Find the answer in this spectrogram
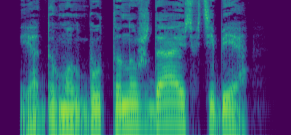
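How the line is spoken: Hissing. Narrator (Russian): шипел Зерит

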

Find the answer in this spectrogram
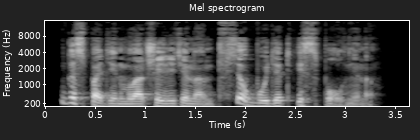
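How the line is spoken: Cold dispassionate tone. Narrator (Russian): я холодным, бесстрастным тоном произнес

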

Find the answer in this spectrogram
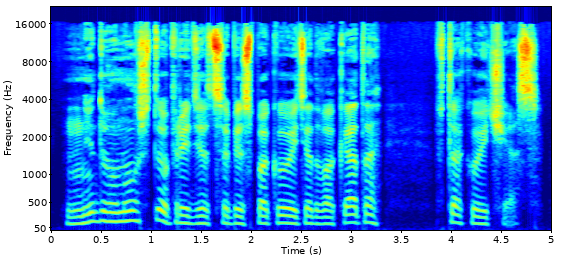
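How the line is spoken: Slightly drunken voice. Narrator (Russian): проговорил он немного пьяным голосом

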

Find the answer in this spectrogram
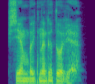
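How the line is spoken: Barely audible. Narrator (Russian): еле слышно сказал он, но так, чтобы его услышали остальные

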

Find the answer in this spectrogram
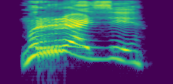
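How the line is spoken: Hissed through gritted teeth. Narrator (Russian): прошипел Макс, скрипя зубами

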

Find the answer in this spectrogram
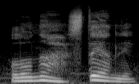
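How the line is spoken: Whispered. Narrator (Russian): прошептала красотуля

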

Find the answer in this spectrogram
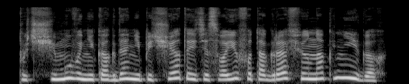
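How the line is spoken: Desperate breathy exhale. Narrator (Russian): С отчаянием выдохнула

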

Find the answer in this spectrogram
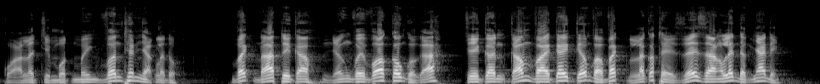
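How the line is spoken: Muttering. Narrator (Vietnamese): lẩm bẩm

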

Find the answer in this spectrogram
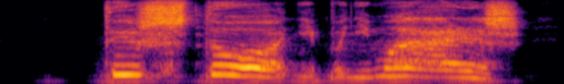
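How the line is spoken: Hissed. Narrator (Russian): зашипела Оза

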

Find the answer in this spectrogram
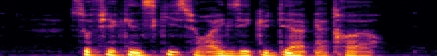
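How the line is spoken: Detached tone. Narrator (French): dit-il d'un ton si détaché

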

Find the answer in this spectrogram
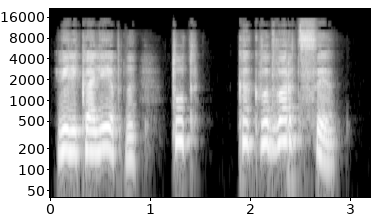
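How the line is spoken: Happy giggle. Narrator (Russian): Сирина счастливо хихикнула

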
